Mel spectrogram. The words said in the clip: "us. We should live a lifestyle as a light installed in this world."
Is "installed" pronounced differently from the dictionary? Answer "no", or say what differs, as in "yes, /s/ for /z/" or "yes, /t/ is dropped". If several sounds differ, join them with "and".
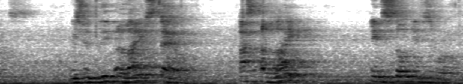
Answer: yes, /d/ is dropped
